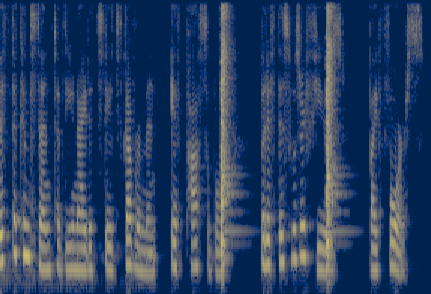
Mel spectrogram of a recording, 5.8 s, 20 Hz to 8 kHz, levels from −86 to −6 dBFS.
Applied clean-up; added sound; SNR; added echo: classical method Wiener filter.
